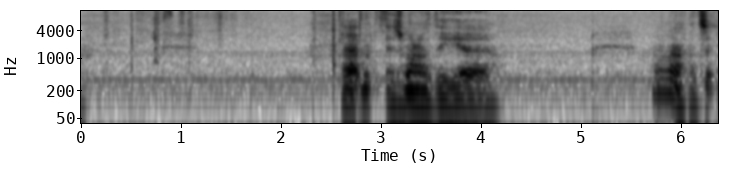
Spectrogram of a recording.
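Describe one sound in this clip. Trading cards rustle and slide softly between fingers.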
